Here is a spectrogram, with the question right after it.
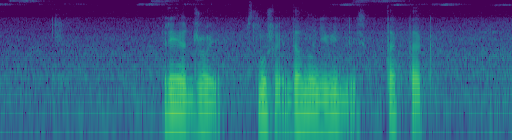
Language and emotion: Russian, neutral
